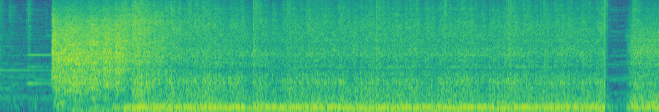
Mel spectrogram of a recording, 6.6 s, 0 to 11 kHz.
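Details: 1994 car, started just after a new alternator was fitted to check charging: cranks, catches and settles into a steady, even low idle with no knocks, misses or squeals; normal idle, charging fine.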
